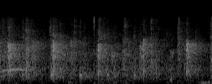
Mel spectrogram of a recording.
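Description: An audience applauds to welcome a speaker, with dense, steady clapping, many overlapping hand claps forming a continuous crackling wash that swells slightly in places and holds at a moderate level throughout.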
